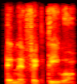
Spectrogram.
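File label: "en efectivo", Spanish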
